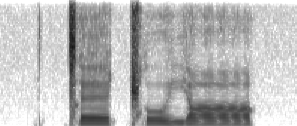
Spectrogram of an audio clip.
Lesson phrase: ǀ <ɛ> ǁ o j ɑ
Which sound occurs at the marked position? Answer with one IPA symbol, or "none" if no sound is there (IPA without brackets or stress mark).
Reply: ɛ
